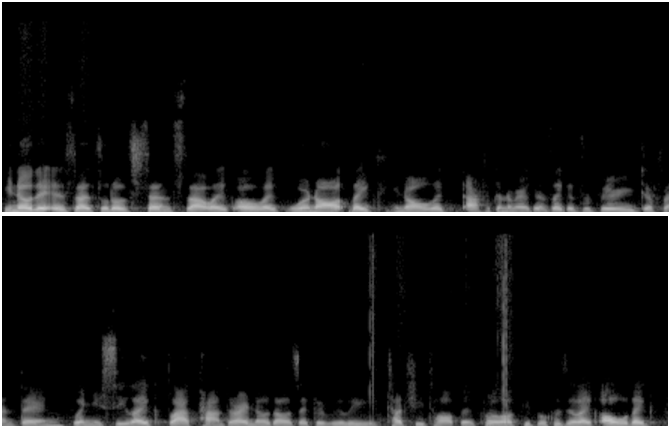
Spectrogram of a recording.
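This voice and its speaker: A student woman from Zimbabwe talks in a casual panel discussion, her voice a little low. She rambles and leans on filler words, and the recording sounds dull and lo-fi. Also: fairly even intonation, quick pace, hardly any pauses.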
